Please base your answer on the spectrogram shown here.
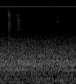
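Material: Nothing is struck.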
